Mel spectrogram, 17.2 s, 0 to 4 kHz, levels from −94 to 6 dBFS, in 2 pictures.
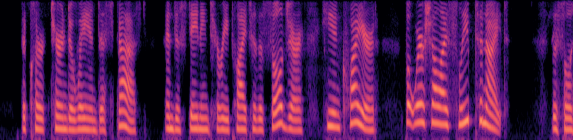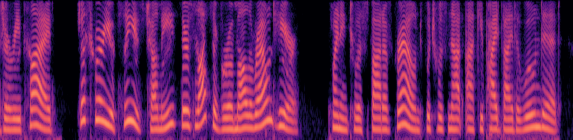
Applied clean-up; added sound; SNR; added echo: neural mask model Resemble Enhance denoiser.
